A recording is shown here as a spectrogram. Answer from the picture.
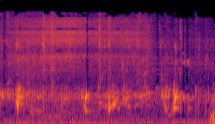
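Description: Water splashing and dripping in an ice-fishing hole as a hand works in it to land a fish: a few short, separate splashes.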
